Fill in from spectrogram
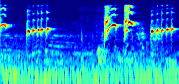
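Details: A greater green leafbird in strong voice, used as a lure for wild birds, gives quick bursts of bright, rich chattering notes, a run of four or five rising phrases, then sharper squeaky upswept notes.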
